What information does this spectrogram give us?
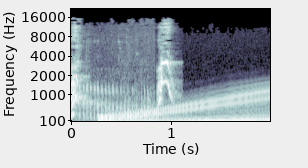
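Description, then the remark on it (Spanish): A deep, sustained dog growl that swells into a roar, its pitch climbing steadily for about two seconds. Loud, with no talking over it. “Ven, perrito, perrito.”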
